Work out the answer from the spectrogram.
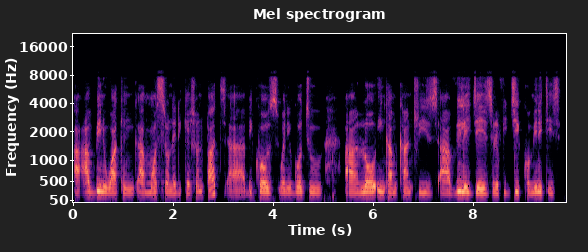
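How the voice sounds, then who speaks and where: A man with a low, even voice that barely rises or falls, speaking over a dull, muffled video call. The sound is dry and close, with no room around it. He talks in halting bursts, leaning on "uh" and "you know" between phrases. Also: no echo. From Democratic Republic of the Congo, raised in Uganda. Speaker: panelist. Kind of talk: personal story on an online panel.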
